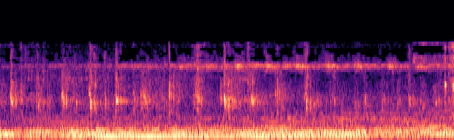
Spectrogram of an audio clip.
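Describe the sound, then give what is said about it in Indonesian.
Hooves of a horse-drawn carriage clip-clop as it passes in front of a hotel, a steady run of many hoof strikes over a constant low rumble. “mendengar seperti ada kereta kuda yang jalan lewat depan hotel ini.”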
